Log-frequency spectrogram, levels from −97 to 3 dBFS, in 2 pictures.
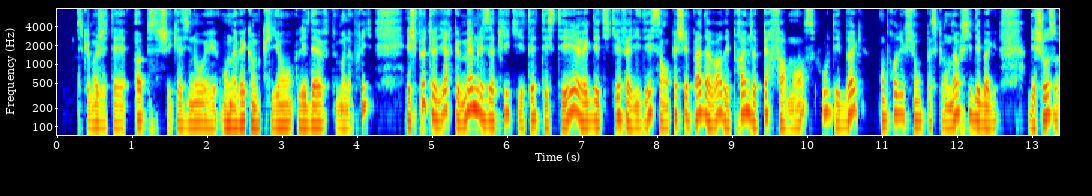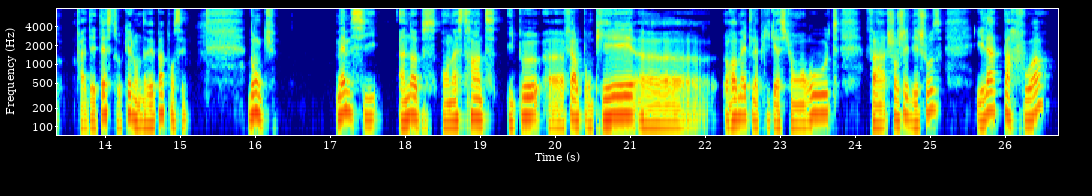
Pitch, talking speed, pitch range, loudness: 135 Hz, 195 wpm, 115-165 Hz, -25 LUFS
